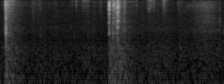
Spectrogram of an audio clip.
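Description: Scissors snipping through the woody stem of an elephant's bush (Portulacaria afra) cutting: two short, sharp snips about a second apart.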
